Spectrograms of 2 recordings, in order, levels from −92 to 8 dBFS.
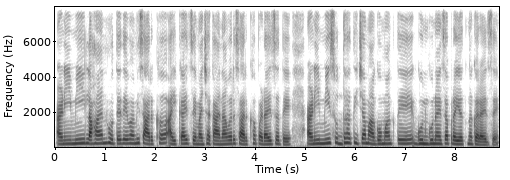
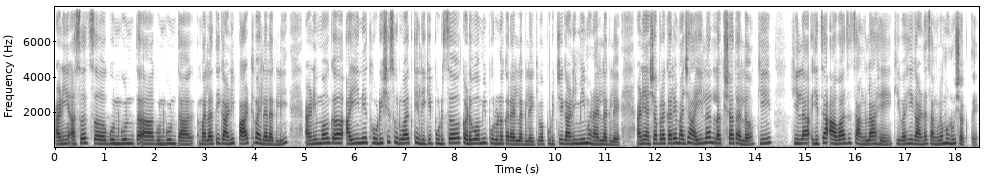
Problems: none marked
